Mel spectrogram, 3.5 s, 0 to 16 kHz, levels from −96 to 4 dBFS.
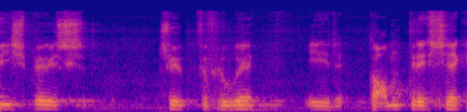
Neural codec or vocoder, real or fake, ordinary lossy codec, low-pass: codec, 24 kHz, 3 kbps, HILCodec; fake; none; 10.8 kHz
